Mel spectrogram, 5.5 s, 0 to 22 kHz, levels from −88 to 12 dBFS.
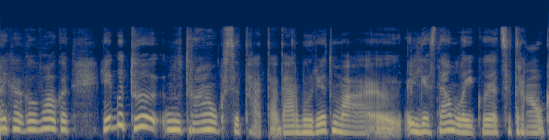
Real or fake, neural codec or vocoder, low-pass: real; none; 10.8 kHz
